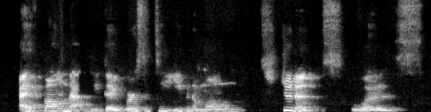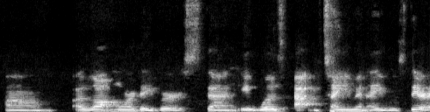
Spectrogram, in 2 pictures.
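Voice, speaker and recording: With a strong Barbadian accent, a woman speaks in a medium pitch. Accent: thick Barbadian. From Barbados. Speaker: podiatrist. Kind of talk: panel discussion.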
